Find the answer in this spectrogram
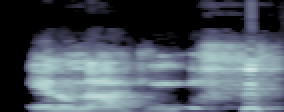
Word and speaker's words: Anunnaki: I'm just going to let you pronounce it. Anunnaki. Anunnaki, yeah.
